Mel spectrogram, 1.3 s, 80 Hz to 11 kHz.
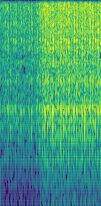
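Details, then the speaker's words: Old TDI 90/110 hp rotary injection pump, cold engine in rain, after tapping pump quantity adjuster: even diesel clatter at steady idle, picking up smoothly, injection quantity about 2 mg; idling properly. "jesteśmy chodzi ładnie dawka widzicie 2 mg gazu pięknie"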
